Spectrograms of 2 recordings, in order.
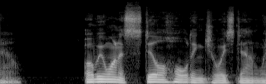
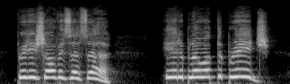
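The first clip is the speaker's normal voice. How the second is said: shrill, very high, loud yelling; 6 dB louder than usual. Retelling a story, the speaker acts out Joyce yelling at the colonel: retelling Joyce's yell. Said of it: "Joyce starts yelling at him".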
